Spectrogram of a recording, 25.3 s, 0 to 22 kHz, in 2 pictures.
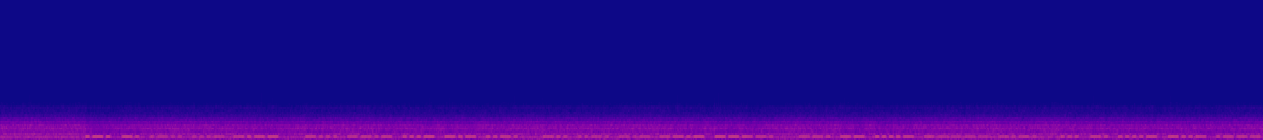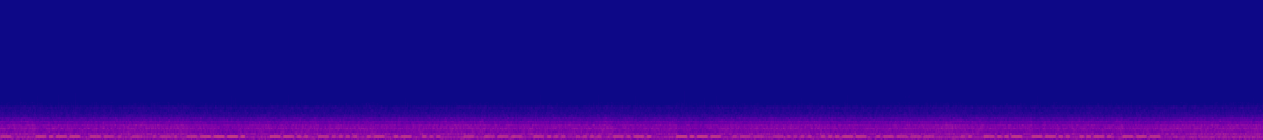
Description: Morse code, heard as a keyed tone, hand-sent with a paddle, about 34 wpm, 680 Hz, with heavy radio static. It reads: RNLVY BQVKF DFKQ9 GM40C SN4X1 YGTR9 Z6AAS TOBHC YW631 IXZFO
